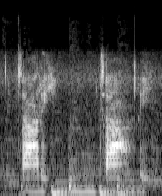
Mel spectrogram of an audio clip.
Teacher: Vokal A. Vokal belakang, rendah, netral, terbuka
